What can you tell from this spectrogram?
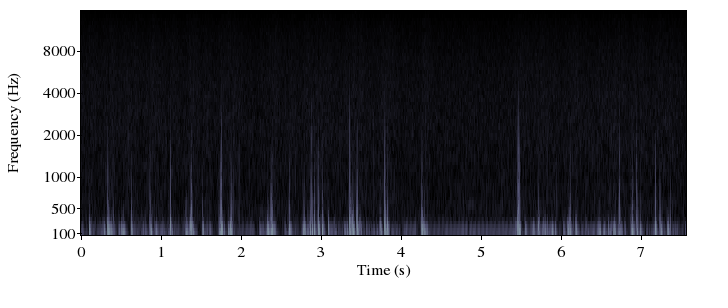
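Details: Heart sounds from a 1950s(?) teaching film for doctors that records heartbeats alongside the heart's physical motion.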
